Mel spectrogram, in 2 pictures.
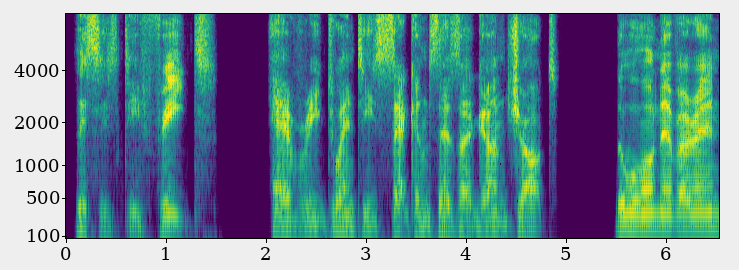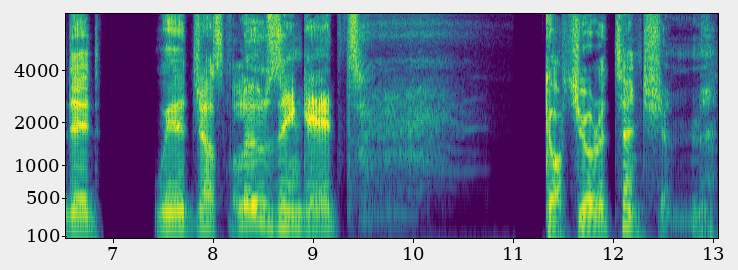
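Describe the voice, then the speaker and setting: Casting: a bitter old sniper in hiding, video game; creaky, gravelly, scornful, very dry close sound. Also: male voice, fairly low pitch, pushed and bright, no room sound, exaggerated voice. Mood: anguished, bitter. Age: older. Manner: slow, contemptuous, bitter invective. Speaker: video game character actor. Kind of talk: dramatic video game voice acting.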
